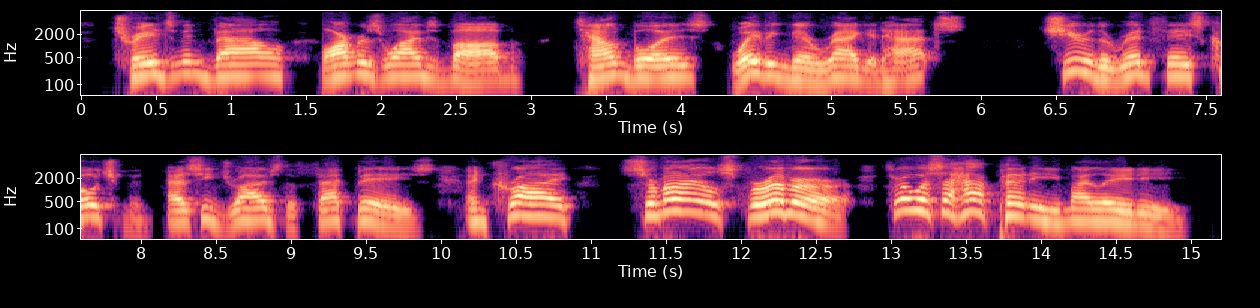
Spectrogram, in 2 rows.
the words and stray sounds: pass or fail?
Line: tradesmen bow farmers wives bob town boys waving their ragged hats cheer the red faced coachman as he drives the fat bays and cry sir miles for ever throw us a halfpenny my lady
pass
